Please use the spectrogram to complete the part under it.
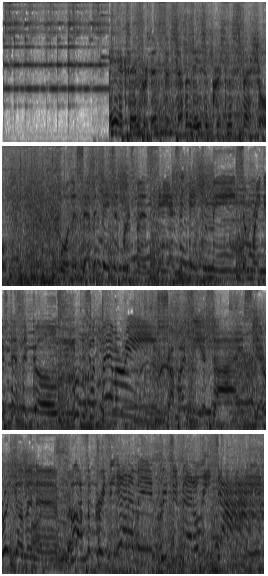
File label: US English; 7Days Xmas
